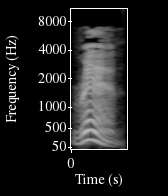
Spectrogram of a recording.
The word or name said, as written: ran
